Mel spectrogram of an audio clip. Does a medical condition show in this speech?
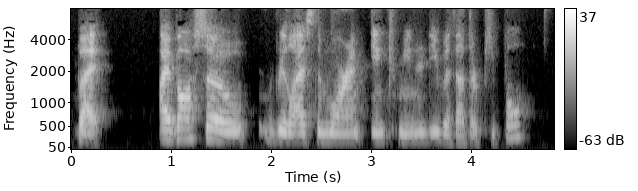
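Yes: cleft lip and palate; some speech issues growing up.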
